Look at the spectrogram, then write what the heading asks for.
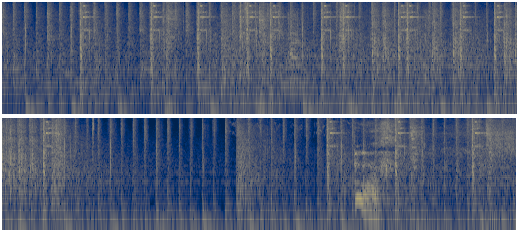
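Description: Rapid bursts of gunfire from the video game The Precinct crackle and rattle almost continuously, dense volleys layered over a loud action mix, with a brief grunt from a voice.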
